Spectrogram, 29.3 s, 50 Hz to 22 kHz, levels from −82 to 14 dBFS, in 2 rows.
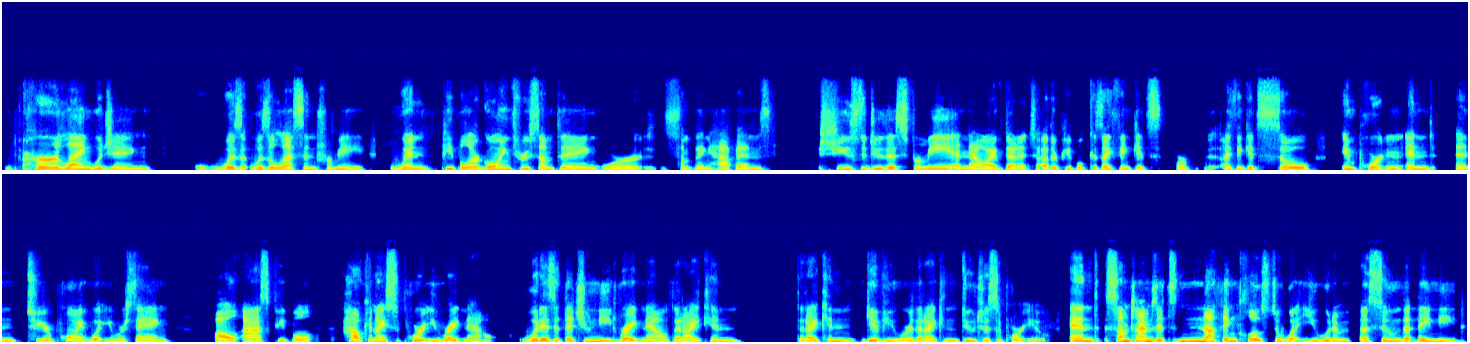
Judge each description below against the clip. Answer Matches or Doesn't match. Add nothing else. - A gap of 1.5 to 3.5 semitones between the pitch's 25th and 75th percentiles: Doesn't match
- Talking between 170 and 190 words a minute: Doesn't match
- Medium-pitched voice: Matches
